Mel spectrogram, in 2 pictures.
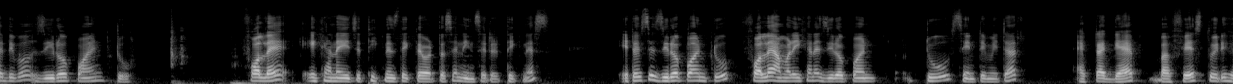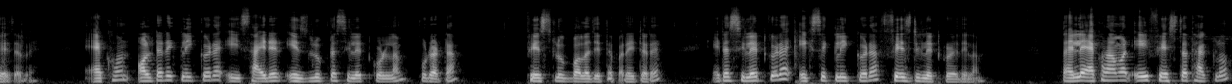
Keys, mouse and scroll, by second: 7.6-10.1 scroll up 1, 12.8-13.2 scroll up 1, 13.2 shift+middle click, 13.7-14.5 scroll up 1, 14.5 alt+click, 15.2 scroll down 4, 15.6 shift+middle click, 16.3-18.6 shift+middle drag, 18.6-19.0 scroll up 1, 19.0 shift+middle click, 19.5-20.2 scroll up 3, 20.2 x, 21.9-22.6 scroll down 1, 22.6 click, 22.9-23.2 scroll down 4, 23.2 middle click, 23.7 g.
